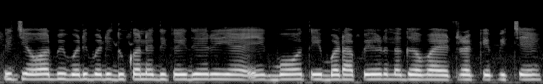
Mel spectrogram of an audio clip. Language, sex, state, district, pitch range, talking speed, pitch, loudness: Hindi, female, Rajasthan, Barmer, 225-235 Hz, 240 wpm, 230 Hz, -11 LUFS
